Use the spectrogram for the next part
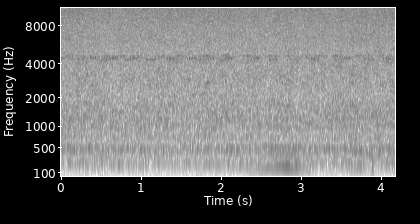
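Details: A short stretch of bee buzzing, a steady low drone with a slightly louder buzz swelling near the end.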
